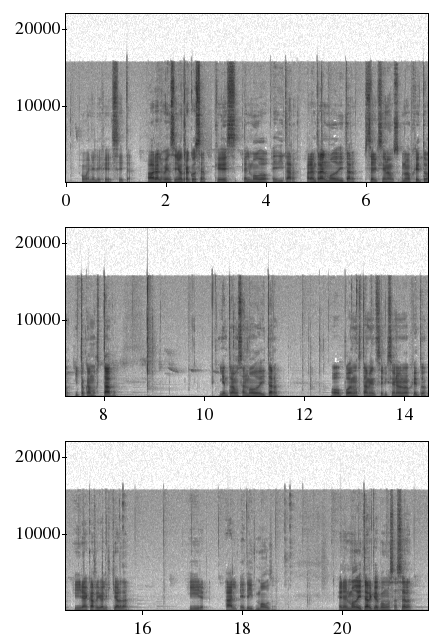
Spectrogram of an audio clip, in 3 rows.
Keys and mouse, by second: 8.9 Tab, 12.1 Tab, 12.9 click, 13.3 click, 15.5-18.9 drag.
